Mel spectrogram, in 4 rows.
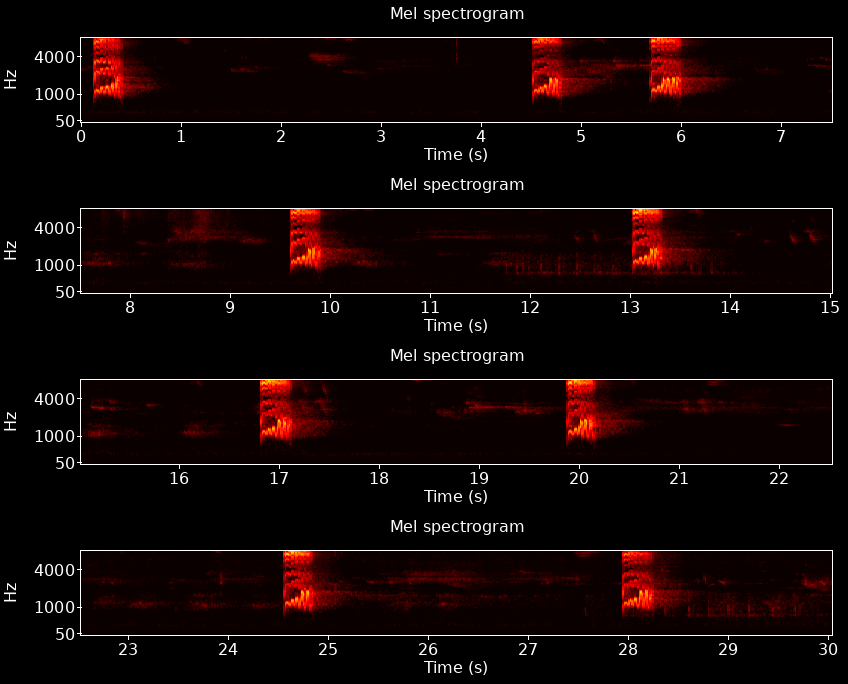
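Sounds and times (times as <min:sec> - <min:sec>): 
Red-bellied Woodpecker: 0:00.0 - 0:00.9, 0:04.5 - 0:06.4, 0:09.6 - 0:17.8, 0:19.9 - 0:20.8, 0:22.7 - 0:30.0.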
